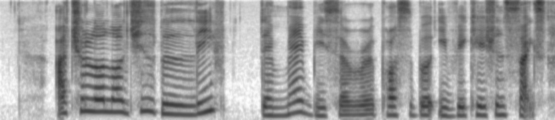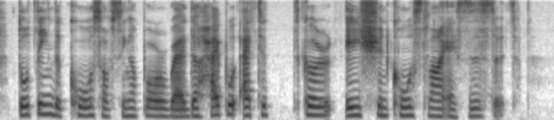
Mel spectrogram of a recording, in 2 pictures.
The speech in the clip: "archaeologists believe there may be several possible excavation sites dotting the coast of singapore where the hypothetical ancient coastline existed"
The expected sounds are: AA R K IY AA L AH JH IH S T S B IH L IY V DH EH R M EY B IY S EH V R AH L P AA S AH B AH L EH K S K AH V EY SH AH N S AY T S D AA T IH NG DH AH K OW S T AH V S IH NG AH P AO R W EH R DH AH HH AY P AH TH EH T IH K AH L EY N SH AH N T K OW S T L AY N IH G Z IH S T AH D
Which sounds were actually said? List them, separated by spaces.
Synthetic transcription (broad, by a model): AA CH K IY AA L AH JH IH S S B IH L IY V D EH M EY B IY S EH V R AH L P AA S AH B AH L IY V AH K EY SH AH N S AY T S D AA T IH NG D AH K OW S AH F S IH NG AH P AO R W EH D AH HH AY P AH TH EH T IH K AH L EY SH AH N K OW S L AY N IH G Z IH S T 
